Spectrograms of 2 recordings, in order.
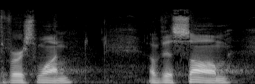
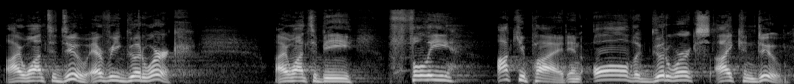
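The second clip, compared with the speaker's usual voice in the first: eager believer; 7 semitones higher than usual. Retold or imitated. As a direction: play the zealous go-getter ready for every good work. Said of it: "We say".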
